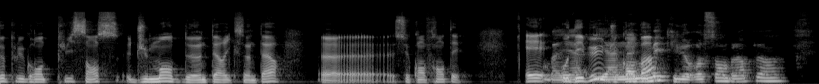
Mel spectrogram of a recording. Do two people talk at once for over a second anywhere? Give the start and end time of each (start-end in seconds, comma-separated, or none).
5.4-6.7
